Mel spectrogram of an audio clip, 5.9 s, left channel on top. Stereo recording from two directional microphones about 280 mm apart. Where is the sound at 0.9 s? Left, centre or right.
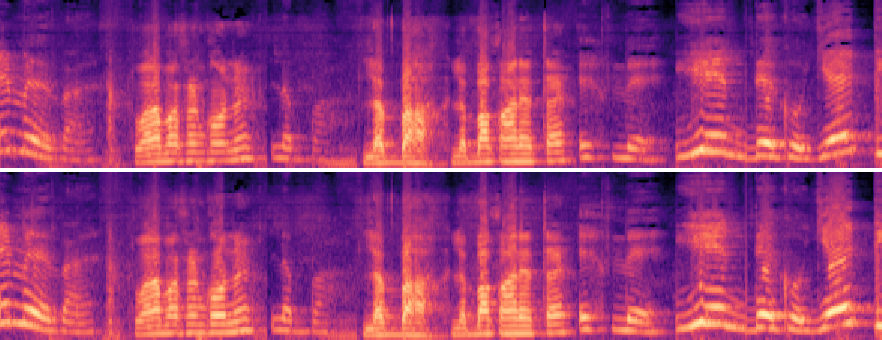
Centre.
